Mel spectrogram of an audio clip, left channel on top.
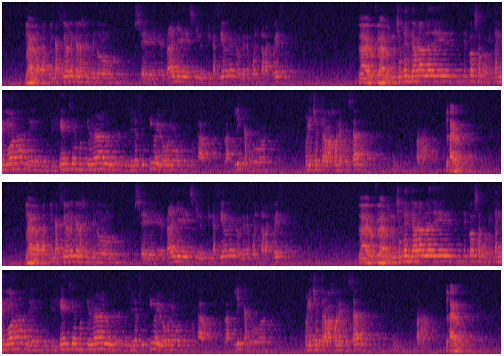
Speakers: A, on the right (about 25°); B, on the left (about 55°).
A: y quiere
B: claro,
A: dar aplicaciones que la gente no se raye sin explicaciones o le dé vuelta a la cabeza.
B: claro,
A: Y
B: claro,
A: mucha gente ahora habla de, de cosas porque están de moda, de inteligencia emocional o de responsabilidad afectiva, y luego no, no la, no la aplican, no han, no han hecho el trabajo necesario para
B: claro.
A: hacer.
